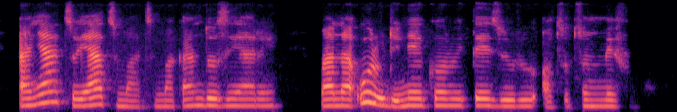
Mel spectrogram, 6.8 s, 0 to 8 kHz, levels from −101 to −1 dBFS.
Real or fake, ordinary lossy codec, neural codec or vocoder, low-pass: real; Opus, 32 kbps; none; 7.2 kHz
